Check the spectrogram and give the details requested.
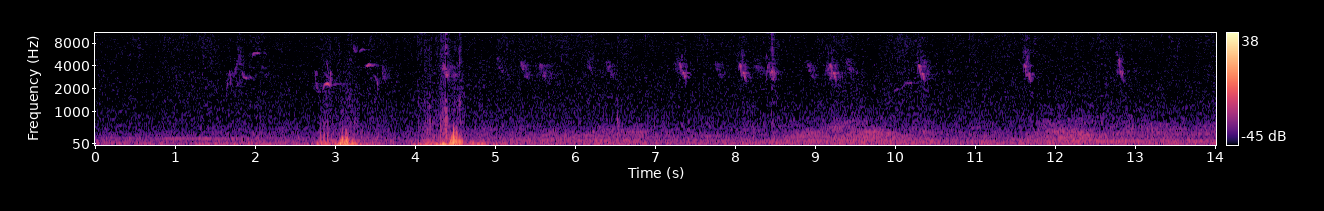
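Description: Small birds giving short, high chip notes, scattered irregularly over a faint outdoor background, with two loud low thumps about three and four and a half seconds in.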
